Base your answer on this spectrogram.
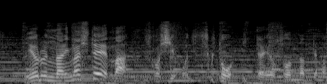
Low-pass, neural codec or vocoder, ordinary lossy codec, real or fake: none; none; none; real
